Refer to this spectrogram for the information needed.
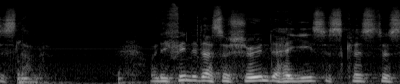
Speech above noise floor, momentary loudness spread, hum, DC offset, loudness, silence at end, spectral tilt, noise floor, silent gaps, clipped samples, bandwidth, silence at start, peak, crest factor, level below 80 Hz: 29 dB; 22 LU; none; under 0.1%; -29 LUFS; 0 s; -5 dB/octave; -58 dBFS; none; under 0.1%; 19 kHz; 0 s; -14 dBFS; 16 dB; -54 dBFS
